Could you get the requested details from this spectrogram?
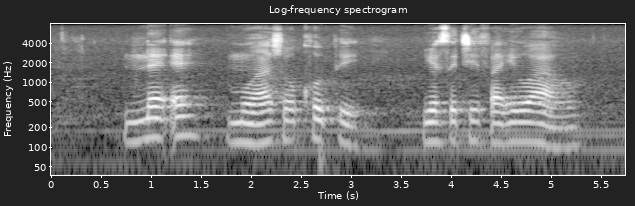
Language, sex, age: Venda, male, 24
